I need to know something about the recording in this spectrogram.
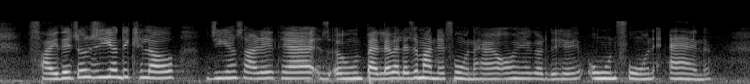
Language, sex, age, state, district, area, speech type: Dogri, female, 18-30, Jammu and Kashmir, Jammu, urban, spontaneous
